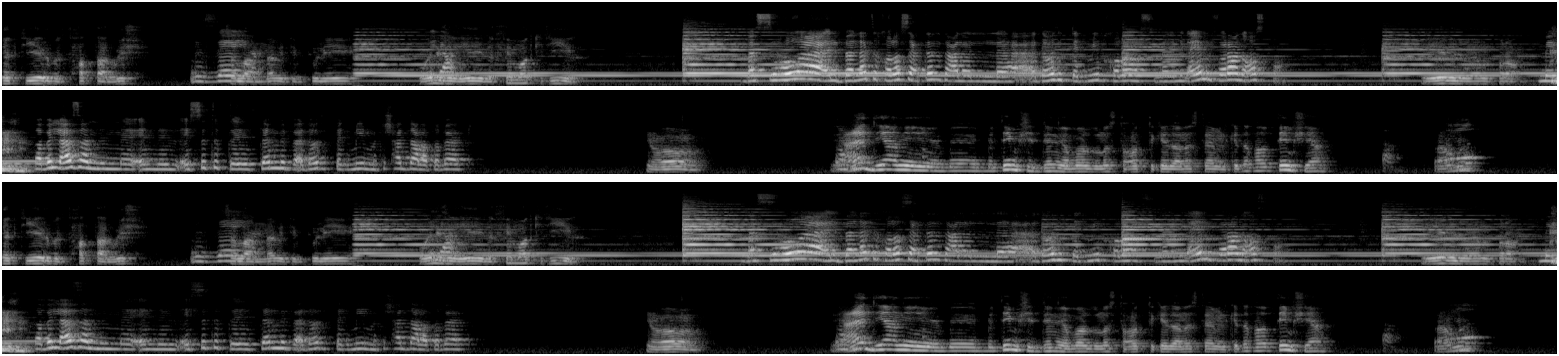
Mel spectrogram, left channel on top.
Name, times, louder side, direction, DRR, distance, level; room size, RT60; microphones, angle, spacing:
voice 1, 0.0-1.4 2.3-3.5 4.2-5.8 14.2-15.8 22.0-22.5 23.8-28.8 29.9-30.2, left 1 dB, 15° right, 1.2 m, -27 dB
voice 2, 1.9-2.4 4.4-4.5 7.4-12.8 15.4-20.2 23.9-24.1 29.4-29.5 30.0-30.3, left 3 dB, 70° left, 0.7 m, -23 dB
sound 1, 3.5-16.0, left 1 dB, 65° right, 2.5 m, -27 dB
14.5 x 6.7 x 3.8 m
head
